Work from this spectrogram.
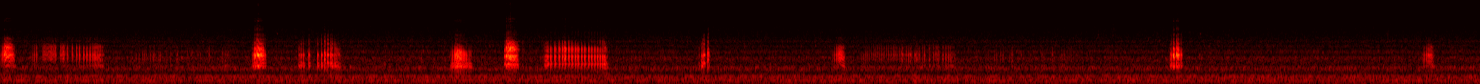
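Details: April chorus of Tago's brown frogs (Rana tagoi) by a gorge at Kamo River, Itoshima, Fukuoka, Japan: brief knocking croaks mixed with longer rolling trills, some calls overlapping, set against a continuous hiss of running water.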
